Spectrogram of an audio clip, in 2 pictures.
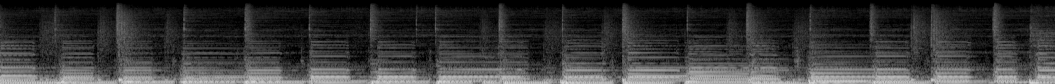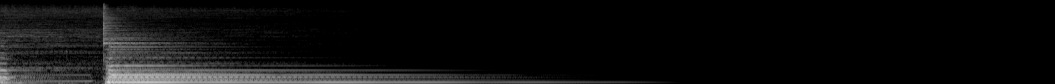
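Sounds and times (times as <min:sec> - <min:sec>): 
jazz blues music: 0:00.0 - 0:15.7.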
